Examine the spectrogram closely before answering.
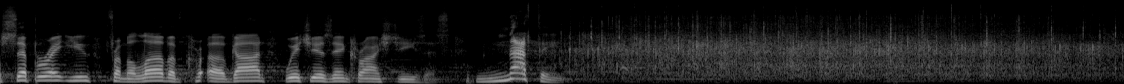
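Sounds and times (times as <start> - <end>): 
speech: 0.0 - 6.0
audience applause: 5.4 - 11.2.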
